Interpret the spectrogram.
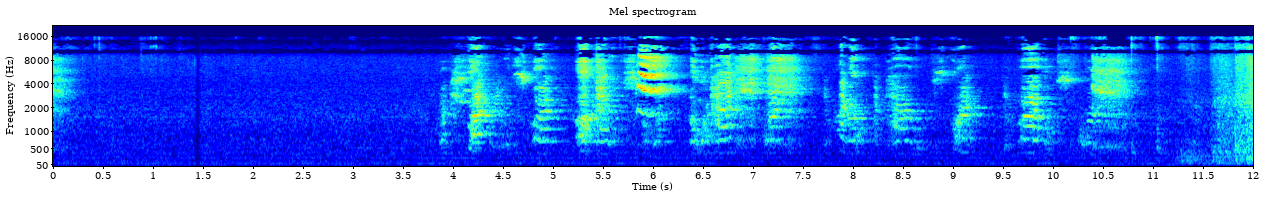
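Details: Moluccan cockatoo (Cacatua moluccensis), yelling: scolding another parrot that is bothering her cage.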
